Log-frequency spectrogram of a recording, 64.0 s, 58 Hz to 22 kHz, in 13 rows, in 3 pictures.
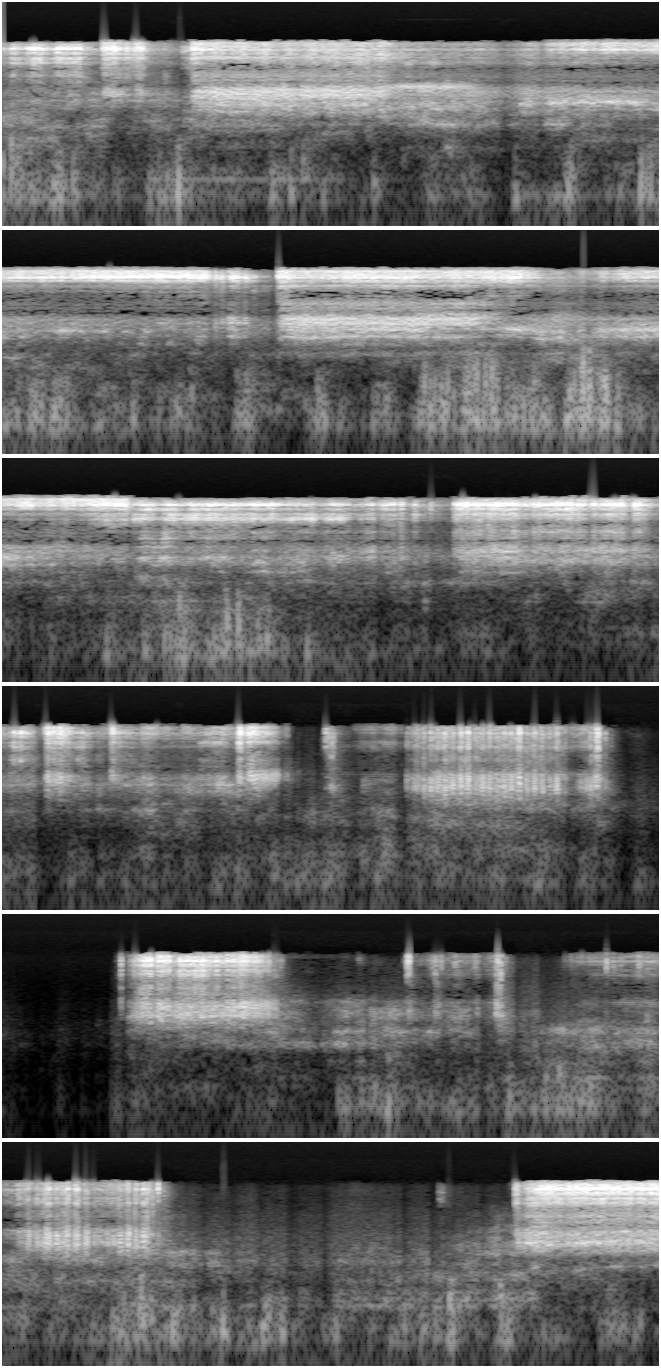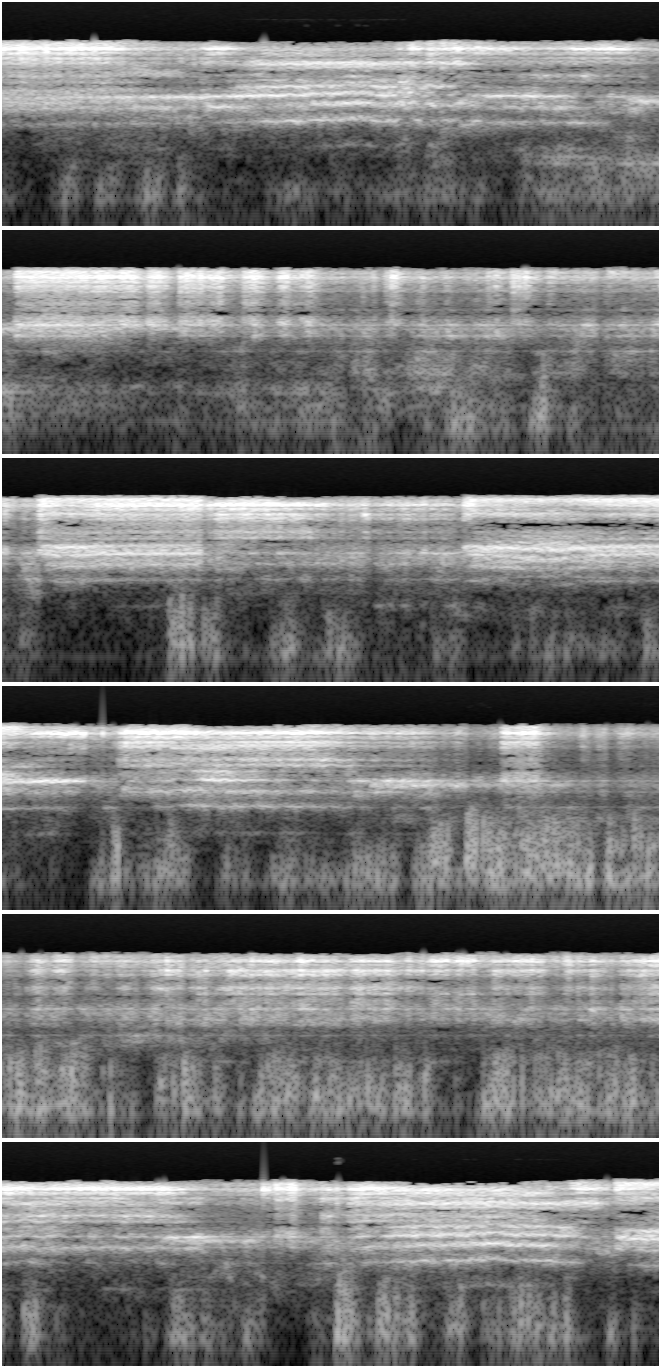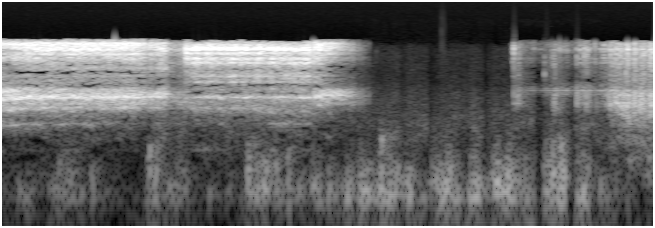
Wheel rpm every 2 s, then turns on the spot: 70, 70, 70, 70, 70, 70, 70, 70, 20, 10, 20, 0, 20, 0, 80, 110, 110, 120, 120, 120, 120, 110, 120, 110, 110, 110, 110, 110, 110, 110, 80, 10.
24-26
